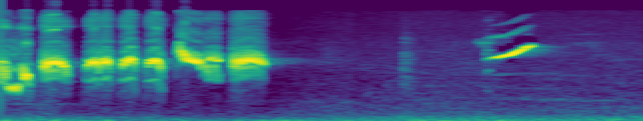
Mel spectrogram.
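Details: A white-rumped shama delivers a rapid string of about eight rich, clipped notes, followed after a pause by one rising whistle, from a recording used to rouse birds into song.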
